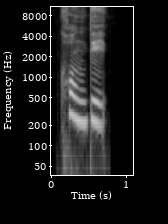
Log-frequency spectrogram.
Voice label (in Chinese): "空地", Chinese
